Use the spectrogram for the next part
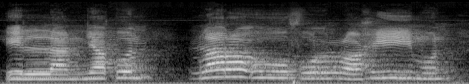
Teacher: Nun sukun atau tanwin bertemu huruf lam ra, tekan tanpa dengung.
